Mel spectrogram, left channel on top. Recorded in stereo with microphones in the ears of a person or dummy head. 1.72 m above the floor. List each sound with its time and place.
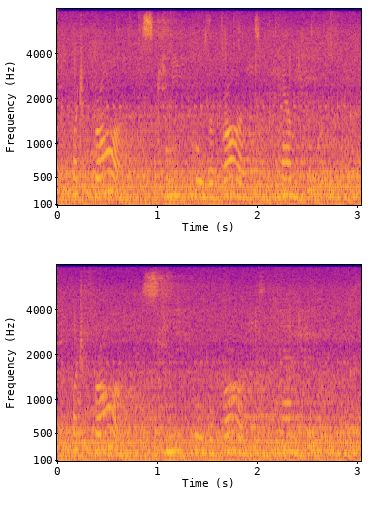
0.1 s a woman speaking: 10° left (ahead or behind), 1.5 m; by 2.6 s 75° left (ahead or behind), 3 m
